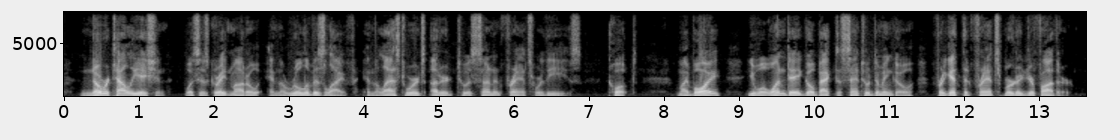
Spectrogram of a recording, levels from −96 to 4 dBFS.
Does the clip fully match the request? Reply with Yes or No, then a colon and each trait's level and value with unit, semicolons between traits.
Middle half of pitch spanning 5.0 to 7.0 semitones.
Yes: wide, 5.5 semitones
